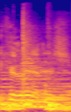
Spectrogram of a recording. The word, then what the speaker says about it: Kalinich: Stevie Kalinich rhymes with spinach, where the winter wind is home and then the winter one is blue.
